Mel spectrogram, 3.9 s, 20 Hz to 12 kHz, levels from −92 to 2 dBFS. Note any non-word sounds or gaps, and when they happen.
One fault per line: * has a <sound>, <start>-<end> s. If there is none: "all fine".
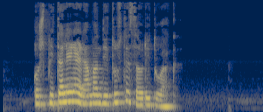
all fine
